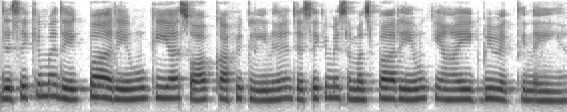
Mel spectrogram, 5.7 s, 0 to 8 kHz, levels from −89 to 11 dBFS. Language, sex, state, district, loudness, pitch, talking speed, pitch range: Hindi, female, Bihar, Katihar, -15 LUFS, 245 Hz, 285 wpm, 235-260 Hz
